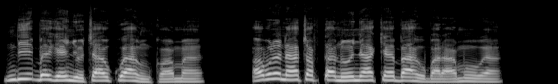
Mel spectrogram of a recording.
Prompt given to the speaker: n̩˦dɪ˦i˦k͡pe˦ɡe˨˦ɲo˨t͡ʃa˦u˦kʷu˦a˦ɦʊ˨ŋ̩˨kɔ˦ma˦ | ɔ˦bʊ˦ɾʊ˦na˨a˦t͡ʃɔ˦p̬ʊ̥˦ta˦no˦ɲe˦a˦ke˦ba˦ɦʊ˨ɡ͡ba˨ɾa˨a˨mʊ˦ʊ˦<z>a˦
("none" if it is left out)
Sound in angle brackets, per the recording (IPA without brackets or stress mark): ɣ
